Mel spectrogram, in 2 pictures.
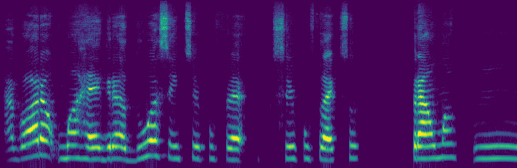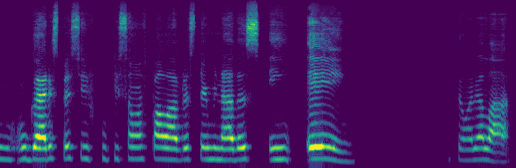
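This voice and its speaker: A Brazilian woman teaching a grammar lesson in a relaxed, explanatory way, often correcting herself mid-sentence. Her voice sits a little high but sounds mellow. The recording is dry and close. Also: normal speed, no echo. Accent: Brazilian Portuguese. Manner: explanatory, casual, self-correcting.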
